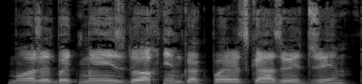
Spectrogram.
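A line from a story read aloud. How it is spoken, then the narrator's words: Grumble. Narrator (Russian): проворчал Джо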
